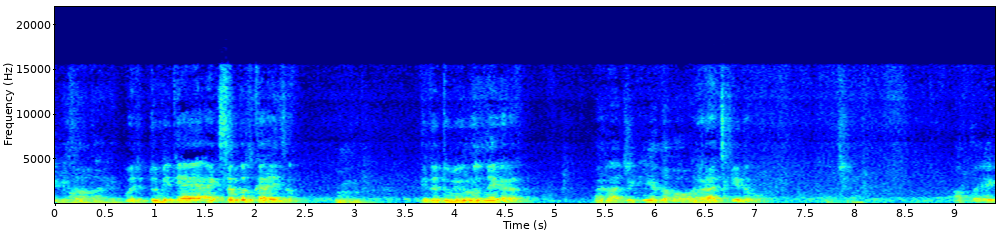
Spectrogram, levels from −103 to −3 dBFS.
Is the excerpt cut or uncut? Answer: uncut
